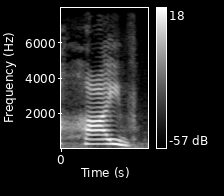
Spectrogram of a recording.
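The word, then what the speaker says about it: hive: इसको बोलेंगे अ हाइव, हाइव, अ हाइव ऑफ बीज, अ हाइव ऑफ बीज, ओके। हिव नहीं होगा ये चीज़ आपको ध्यान रखनी है।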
